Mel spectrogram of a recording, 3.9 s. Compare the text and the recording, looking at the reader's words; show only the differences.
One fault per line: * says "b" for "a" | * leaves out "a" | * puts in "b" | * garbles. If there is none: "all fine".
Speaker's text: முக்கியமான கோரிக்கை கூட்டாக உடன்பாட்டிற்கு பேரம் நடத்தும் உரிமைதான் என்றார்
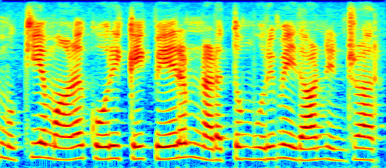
* leaves out "கூட்டாக உடன்பாட்டிற்கு"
